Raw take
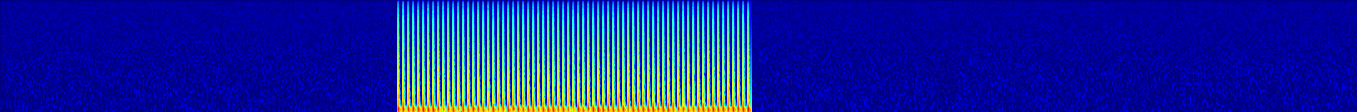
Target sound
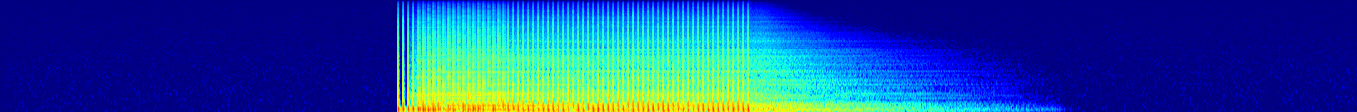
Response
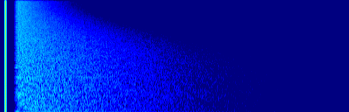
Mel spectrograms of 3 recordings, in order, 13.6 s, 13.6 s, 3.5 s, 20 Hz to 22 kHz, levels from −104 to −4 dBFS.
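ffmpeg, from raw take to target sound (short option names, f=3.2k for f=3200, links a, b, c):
-filter_complex "[0:a]asettb=1/sr,asplit=3[a][b][c];[a]atrim=end=4.154[d];[b]atrim=start=4.15:end=5.06,asetpts=PTS-STARTPTS,afade=t=in:d=0.004:c=qsin,afade=t=out:st=0.906:d=0.004:c=qsin,asplit=2[e][f];[f]adelay=19,volume=-5.5dB[g];[e][g]amix=inputs=2:normalize=0,atrim=end_sample=40131[h];[c]atrim=start=5.056[i];[d][h]acrossfade=d=0.004:c1=hsin:c2=qsin[j];[j][i]acrossfade=d=0.004:c1=qsin:c2=hsin[k];[1:a]atrim=start_sample=2205[l];[k][l]afir=irnorm=-1:irlink=0"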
